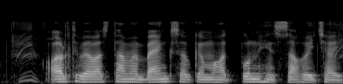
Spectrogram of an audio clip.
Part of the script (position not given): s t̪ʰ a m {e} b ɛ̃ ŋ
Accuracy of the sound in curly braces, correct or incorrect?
correct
